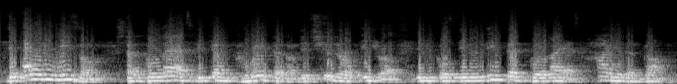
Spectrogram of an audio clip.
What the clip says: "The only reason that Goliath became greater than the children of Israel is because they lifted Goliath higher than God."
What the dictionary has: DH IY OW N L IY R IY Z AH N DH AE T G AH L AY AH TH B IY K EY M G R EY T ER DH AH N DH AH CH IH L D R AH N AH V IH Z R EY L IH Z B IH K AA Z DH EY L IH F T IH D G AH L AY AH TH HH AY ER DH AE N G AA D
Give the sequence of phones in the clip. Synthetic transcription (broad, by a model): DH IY OW N L IY R IY Z AH N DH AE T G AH L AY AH T B IY K EY M G R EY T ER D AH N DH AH CH IH L D R AH N AH V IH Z R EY L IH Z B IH K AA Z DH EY L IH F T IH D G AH L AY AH S HH AY ER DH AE N G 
